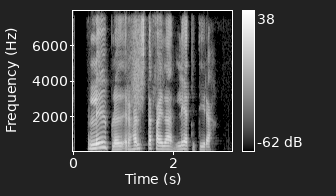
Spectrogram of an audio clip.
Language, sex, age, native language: Icelandic, female, 30-39, Icelandic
